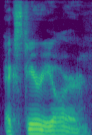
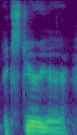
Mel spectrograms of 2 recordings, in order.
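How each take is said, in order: First: "Exterior" drawn out to a full "or"; Spanish ending. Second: Said in the usual way. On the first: Shown as a demonstration. Learner reading the Spanish word, "Exterior" with full "or" ending. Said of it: "are stressed on the last syllable". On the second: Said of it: "Spanish words that end in or".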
